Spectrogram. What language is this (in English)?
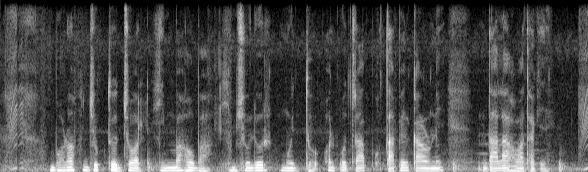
Bangla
